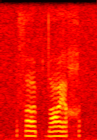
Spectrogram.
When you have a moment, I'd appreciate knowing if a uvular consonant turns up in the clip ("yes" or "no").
yes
